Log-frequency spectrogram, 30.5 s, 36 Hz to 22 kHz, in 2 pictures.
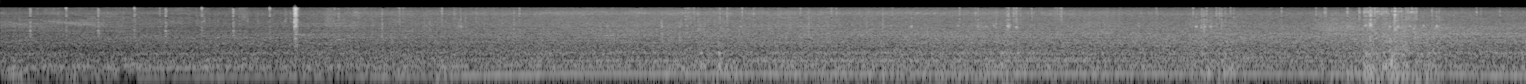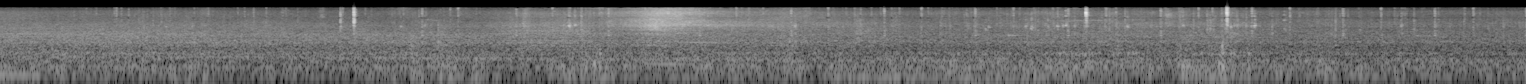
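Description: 1977 Plymouth Fury's engine idling with the car standing still, a steady low hum that is fuller in the first half and eases a little after the middle. There is a louder moment about halfway through and a short hiss about two-thirds of the way in.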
